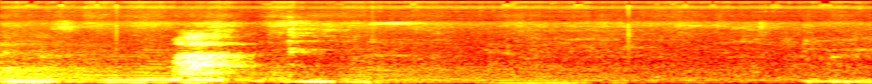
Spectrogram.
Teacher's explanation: mim dua bibir dipertemukan dan dirapatkan.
